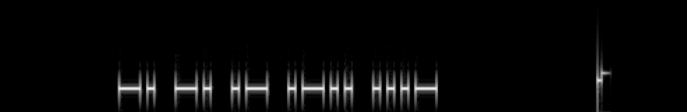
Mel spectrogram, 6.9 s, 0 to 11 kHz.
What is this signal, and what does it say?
Morse code, heard as a keyed tone, about 17 wpm, 700 Hz. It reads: NNALV
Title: Code Groups - 5 Letter:Numbers - 17wpm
